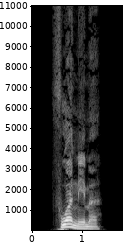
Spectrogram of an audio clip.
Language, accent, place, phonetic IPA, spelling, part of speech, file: German, Germany, Berlin, [ˈfoːɐ̯ˌneːmə], vornehme, adjective / verb, De-vornehme.ogg
- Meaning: inflection of vornehmen: 1. first-person singular dependent present 2. first/third-person singular dependent subjunctive I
